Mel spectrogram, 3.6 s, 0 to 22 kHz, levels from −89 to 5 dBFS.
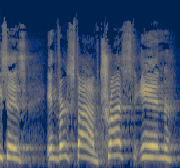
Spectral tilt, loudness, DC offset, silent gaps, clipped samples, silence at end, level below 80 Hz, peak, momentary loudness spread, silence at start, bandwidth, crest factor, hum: -3.5 dB/octave; -19 LUFS; under 0.1%; none; under 0.1%; 0.1 s; -70 dBFS; -2 dBFS; 10 LU; 0 s; 13.5 kHz; 18 dB; none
